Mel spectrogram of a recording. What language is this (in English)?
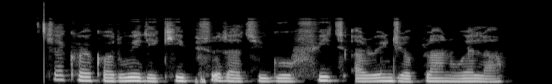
Nigerian Pidgin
